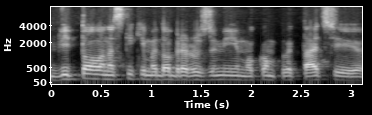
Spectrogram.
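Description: The man has an unremarkable speaking voice, pitched fairly low. His pace is moderate. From western Ukraine, Lviv. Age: 30s. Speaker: IT project manager. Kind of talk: casual chat.

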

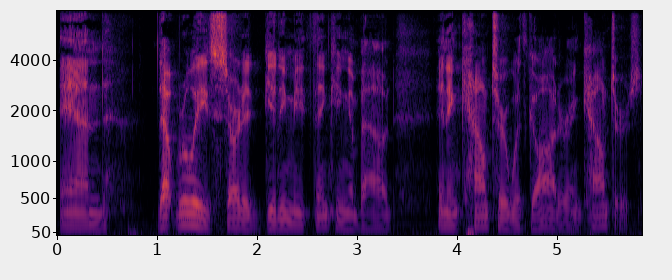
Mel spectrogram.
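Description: A plain, everyday voice from a man, fairly low in pitch, with ordinary pitch variation and a moderate pace, in a very clean recording with a silent background. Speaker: class member sharing testimony. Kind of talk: testimony.

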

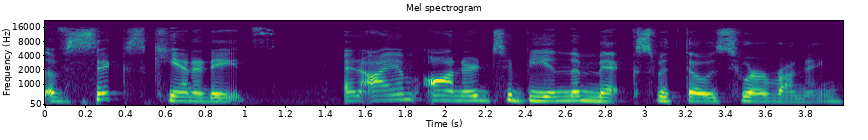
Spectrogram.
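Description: At a fairly quick pace, an unremarkable speaking voice, its pitch varying in an ordinary way. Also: woman. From Massachusetts, Beverly. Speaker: city council candidate. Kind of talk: campaign statement.

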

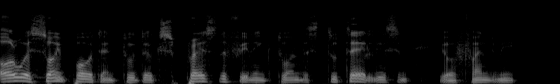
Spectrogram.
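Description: A man speaks at a moderate pace with a fairly low pitch. The sound is dry and close, with no echo. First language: not English. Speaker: radio co-host. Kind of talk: radio talk show. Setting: studio. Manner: halting.

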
